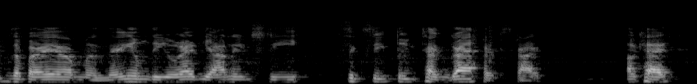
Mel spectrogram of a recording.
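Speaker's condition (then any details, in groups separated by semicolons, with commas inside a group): Cerebral palsy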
